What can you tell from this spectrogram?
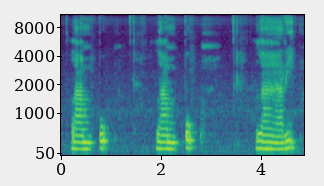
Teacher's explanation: huruf L ini pengucapannya itu ujung lidah menyentuh gusi di belakang gigi. L sambil dihampit dengan kedua gigi gigi atas dan gigi bawah.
